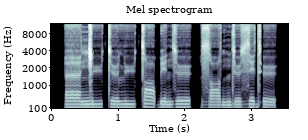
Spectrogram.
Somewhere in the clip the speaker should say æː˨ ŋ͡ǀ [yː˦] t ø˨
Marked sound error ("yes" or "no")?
yes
